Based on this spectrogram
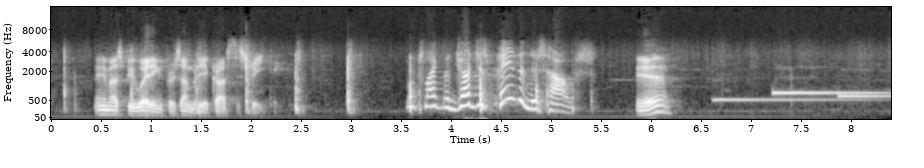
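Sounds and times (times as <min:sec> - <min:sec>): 
speech: 0:00.4 - 0:02.3, 0:03.7 - 0:06.3
new house doorbell chiming rising tones: 0:06.6 - 0:08.3.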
